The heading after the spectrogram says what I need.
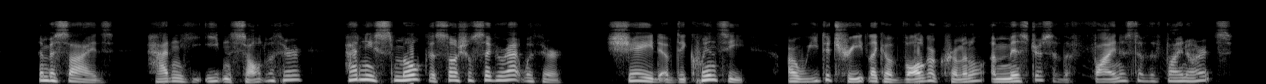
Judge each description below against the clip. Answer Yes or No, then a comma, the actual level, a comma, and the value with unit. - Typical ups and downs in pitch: No, wide, 6.6 semitones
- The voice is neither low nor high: Yes, medium, 150 Hz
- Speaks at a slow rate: No, average, 180 wpm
